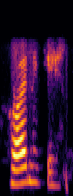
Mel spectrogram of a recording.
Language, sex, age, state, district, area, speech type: Assamese, female, 30-45, Assam, Biswanath, rural, conversation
